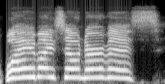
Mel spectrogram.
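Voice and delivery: high, slow, shouted panic; panicked outcry. Retold or imitated. Realizing the mic was on, high panicked shout. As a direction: cry out in alarm at your own nerves.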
